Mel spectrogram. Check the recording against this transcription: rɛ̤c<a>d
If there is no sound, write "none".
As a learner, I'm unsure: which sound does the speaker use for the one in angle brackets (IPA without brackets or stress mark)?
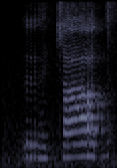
a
